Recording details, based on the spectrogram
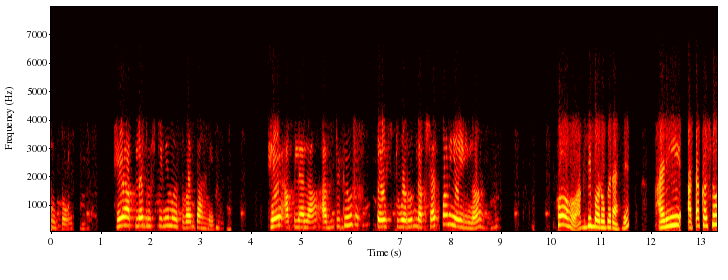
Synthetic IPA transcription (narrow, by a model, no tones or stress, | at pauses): əmt̪o | heapljad̪ɾuʂʈiniːməɦət̪ːʋat͡saɦe | hea̰pljalaakʈiʈjuːɖ | ʈesʈʋəɾuːnləkʂat̪̚pəɳjeilna | hoɦoəɡd̪iːbəɾobəɾaɦe | a̰ɽ̃iat̪akəsə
